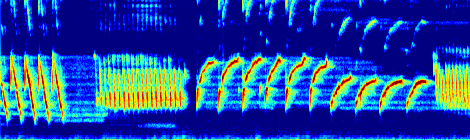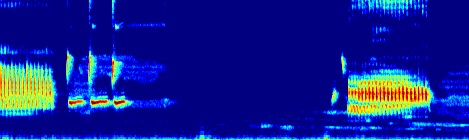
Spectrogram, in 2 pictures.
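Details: Canary song for coaxing young canaries to reply, with varied tours: fast descending chips, a harsh buzzy stretch, a run of curving whistled syllables, another buzz and short clipped notes, then near silence before a final buzzy burst.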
